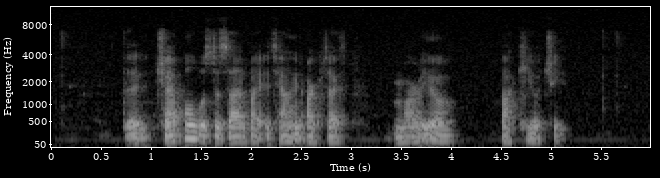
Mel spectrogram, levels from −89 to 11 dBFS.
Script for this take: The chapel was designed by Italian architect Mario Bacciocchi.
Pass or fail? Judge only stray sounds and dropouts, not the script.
pass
